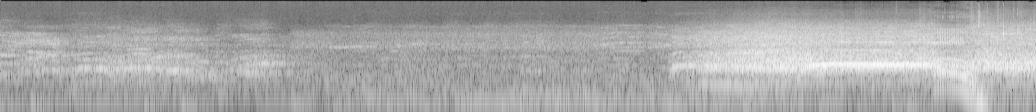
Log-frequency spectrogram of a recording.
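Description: A powerlifting crowd at the IPF World Classic Championships in Malta swells into loud cheering and whooping after a deadlift, rising abruptly from a quieter murmur and holding strong, with a commentator's voice heard early.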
